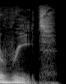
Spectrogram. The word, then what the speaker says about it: REIT: buy real estate investment trusts reits what is a reit reit rhymes with sweet stands for real estate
